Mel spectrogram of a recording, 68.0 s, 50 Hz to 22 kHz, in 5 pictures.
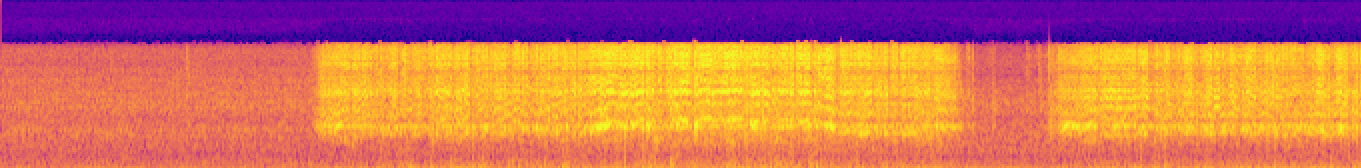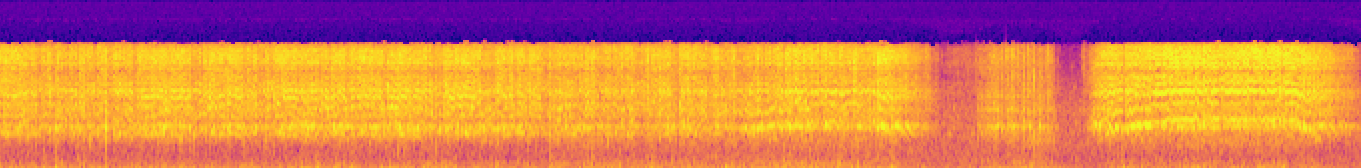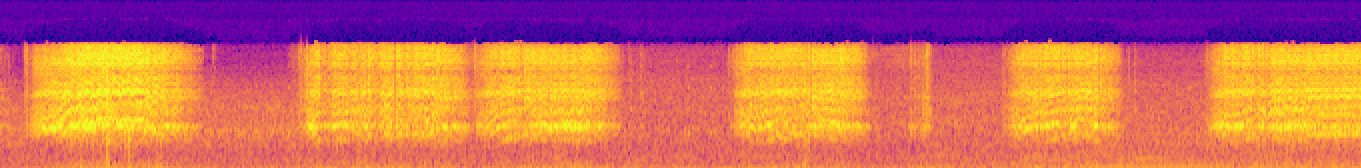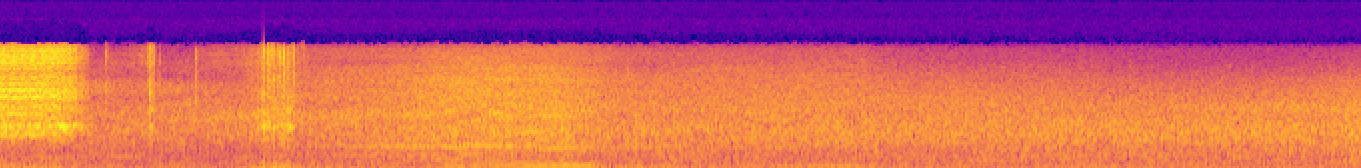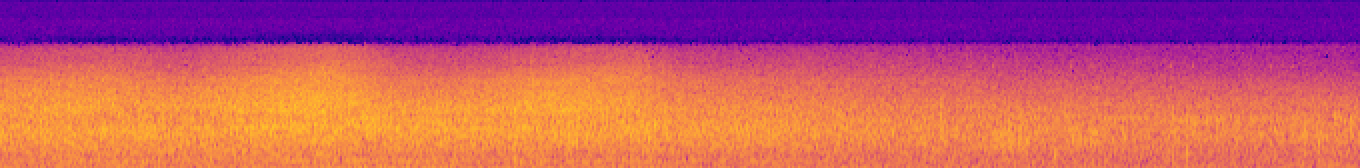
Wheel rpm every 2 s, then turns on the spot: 0, 50, 120, 160, 70, 90, 120, 120, 110, 110, 130, 30, 120, 80, 40, 80, 40, 50, 40, 50, 70, 0, 0, 0, 0, 0, 0, 0, 0, 0, 0, 0, 0, 0.
22-24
